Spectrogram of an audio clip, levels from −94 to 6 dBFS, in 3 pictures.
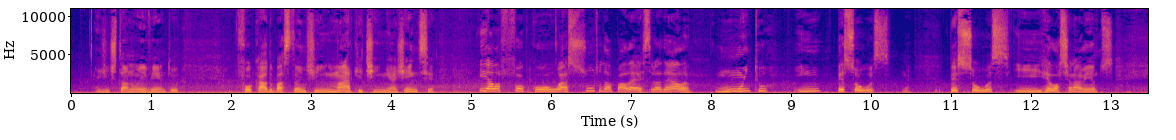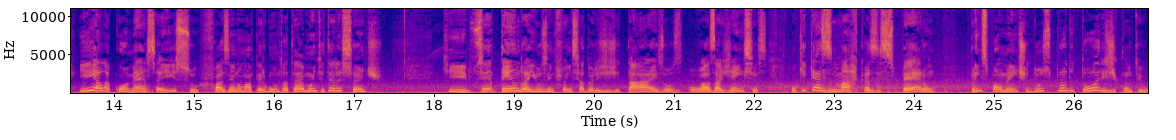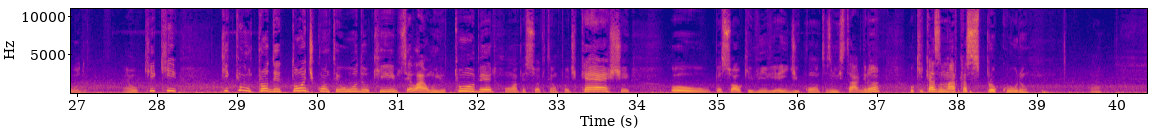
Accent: Brazilian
